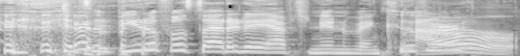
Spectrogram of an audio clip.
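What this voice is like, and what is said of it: Talking-to-a-dog voice. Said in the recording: “You just switched into dog dialect.”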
